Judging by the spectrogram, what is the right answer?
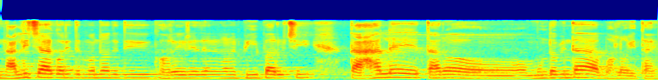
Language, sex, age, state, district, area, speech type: Odia, male, 18-30, Odisha, Jajpur, rural, spontaneous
